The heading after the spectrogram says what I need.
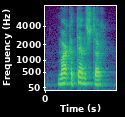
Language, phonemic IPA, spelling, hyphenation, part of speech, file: Dutch, /ˌmɑr.kəˈtɛnt.stər/, marketentster, mar‧ke‧tent‧ster, noun, Nl-marketentster.ogg
- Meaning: female sutler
